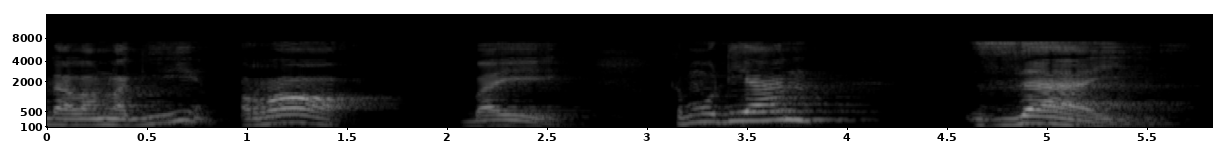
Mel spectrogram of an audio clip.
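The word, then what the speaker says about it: زاي: Kemudian zai. Penyebutan huruf zai seperti Anda menyebutkan huruf z.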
